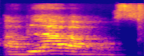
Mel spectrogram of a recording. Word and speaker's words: hablábamos: Hablaba, hablamos, hablábamos, right? Accent on the A.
